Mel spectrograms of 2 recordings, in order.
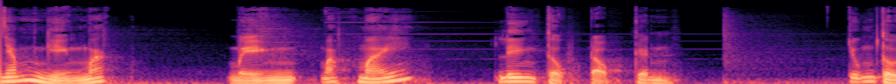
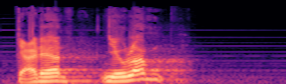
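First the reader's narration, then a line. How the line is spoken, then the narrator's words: Alarmed shout. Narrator (Vietnamese): Tôi hét lên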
